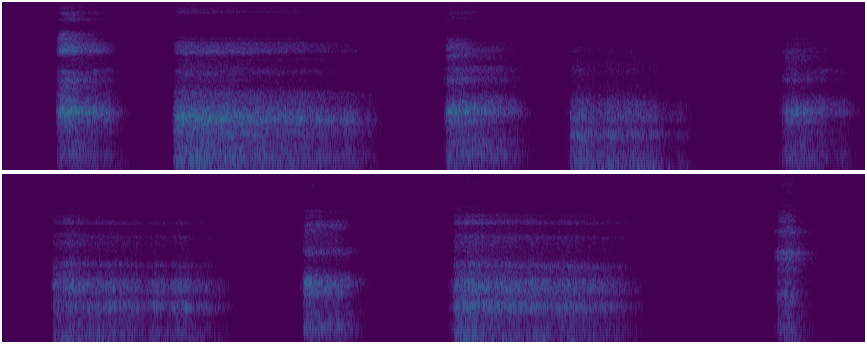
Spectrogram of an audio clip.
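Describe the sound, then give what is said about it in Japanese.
Breathy puffs of someone blowing on a drink to cool it before giving it to a little boy: nine soft bursts of air separated by pauses, some short and some drawn out, with no talking. “ふうふうするから待っててね。”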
